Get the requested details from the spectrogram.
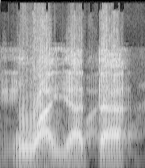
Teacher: وَيَتَجَنَّبُ نون مشدد ہے، جیم کو نون کے ساتھ ملا کے پڑھنا ہے، اور جب آگے نون مشدد ہے تو یہاں پہ غنہ کریں گے، اپنی آواز کو ناک میں لے کے جانا ہے۔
